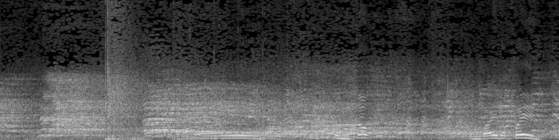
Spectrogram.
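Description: A crowd of young people shouts and cheers in a large echoing hall.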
